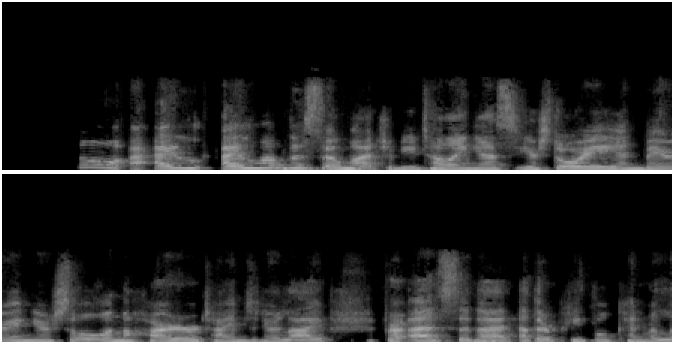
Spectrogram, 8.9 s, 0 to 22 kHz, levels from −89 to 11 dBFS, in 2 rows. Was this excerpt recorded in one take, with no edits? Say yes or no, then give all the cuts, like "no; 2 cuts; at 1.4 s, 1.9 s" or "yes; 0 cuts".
yes; 0 cuts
